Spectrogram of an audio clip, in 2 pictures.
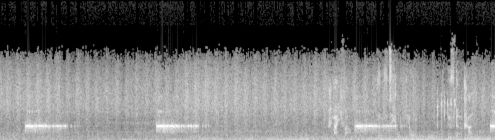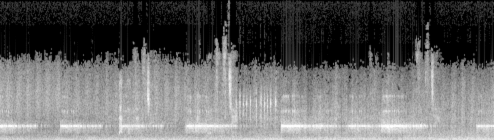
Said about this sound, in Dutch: Maar ja, luister maar even naar wat pinggeluidjes uit Dasboot.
